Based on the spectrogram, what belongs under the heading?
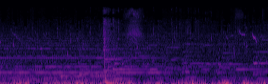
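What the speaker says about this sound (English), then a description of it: "If I listen closely, I can hear the sound of a babbling brook." A babbling brook in Digimon Survive, a soft continuous trickle and splash of flowing water with scattered drips, moderately quiet and steady under a faint tonal hum.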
